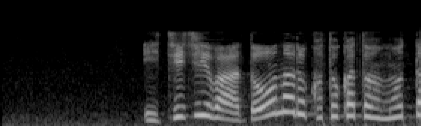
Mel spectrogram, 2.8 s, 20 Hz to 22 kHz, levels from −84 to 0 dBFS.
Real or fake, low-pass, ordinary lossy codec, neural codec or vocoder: real; none; none; none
